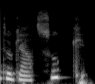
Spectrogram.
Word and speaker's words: Tokarczuk: d'une âme égarée d'Olga tokartsuk et de Johanna consceo il me semble que c'est comme ça à peu près que ça se prononce en polonais donc Olga tokartsuk et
